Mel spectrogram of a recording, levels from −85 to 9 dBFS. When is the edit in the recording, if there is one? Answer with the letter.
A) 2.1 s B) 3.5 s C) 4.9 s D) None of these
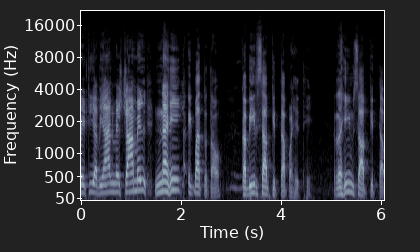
A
